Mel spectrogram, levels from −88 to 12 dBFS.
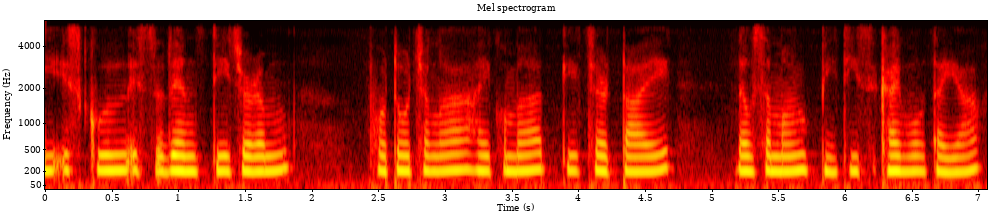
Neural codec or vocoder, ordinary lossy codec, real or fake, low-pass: codec, 16 kHz, 1 kbps, X-Codec, WavLM features, trained on Multilingual LibriSpeech; none; fake; 5.4 kHz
